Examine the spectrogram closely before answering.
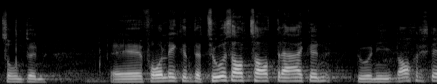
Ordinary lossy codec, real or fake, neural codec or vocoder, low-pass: MP3, 96 kbps; real; none; 14.4 kHz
